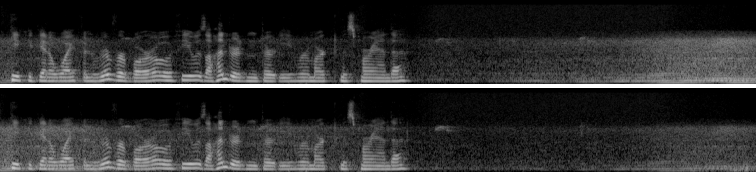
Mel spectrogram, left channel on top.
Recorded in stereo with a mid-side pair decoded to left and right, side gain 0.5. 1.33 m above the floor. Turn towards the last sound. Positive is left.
turn(degrees=-10)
